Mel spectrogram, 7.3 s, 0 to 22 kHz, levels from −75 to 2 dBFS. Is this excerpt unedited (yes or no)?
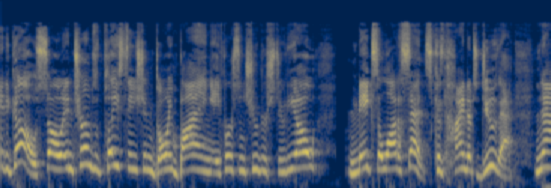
no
